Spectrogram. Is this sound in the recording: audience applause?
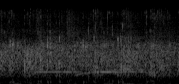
yes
